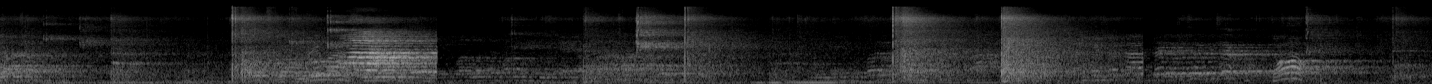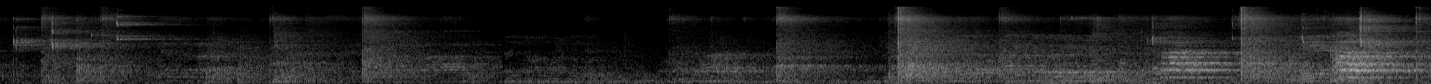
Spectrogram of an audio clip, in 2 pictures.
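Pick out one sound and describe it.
Sneakers squeak and patter on a court floor.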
